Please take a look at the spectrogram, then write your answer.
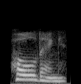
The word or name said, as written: holding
